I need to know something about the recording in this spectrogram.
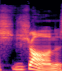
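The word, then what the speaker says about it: Sjón: is it Shong? – Yeah, that's the closest I've come to. – Okay. Yeah, because it's spelled S-J-O-N. It's Sean.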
